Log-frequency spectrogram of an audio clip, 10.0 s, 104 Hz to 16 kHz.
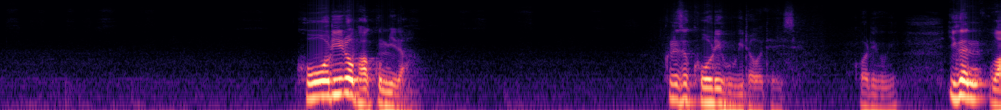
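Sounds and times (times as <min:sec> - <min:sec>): stylus scratching and tapping screen: 0:00.0 - 0:03.2, 0:03.8 - 0:08.3.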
